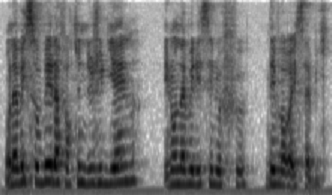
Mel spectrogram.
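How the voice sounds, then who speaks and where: A woman narrating a story aloud in a dramatic, expressive reading. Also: a little high, fairly quick. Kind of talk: scripted audiobook narration.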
